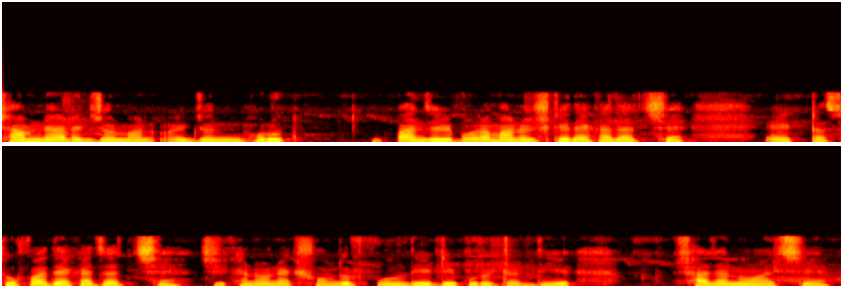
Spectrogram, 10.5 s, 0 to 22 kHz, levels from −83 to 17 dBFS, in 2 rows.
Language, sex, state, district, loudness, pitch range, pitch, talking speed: Bengali, female, Tripura, South Tripura, -16 LUFS, 245-270 Hz, 255 Hz, 130 wpm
